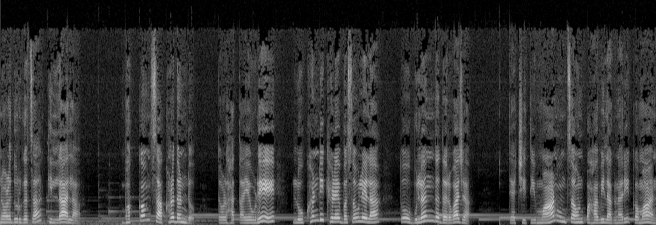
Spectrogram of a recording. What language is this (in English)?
Marathi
